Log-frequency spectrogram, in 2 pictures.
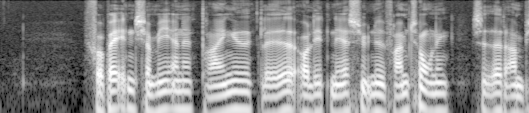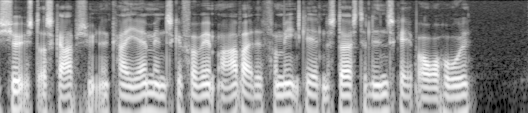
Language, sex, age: Danish, male, 33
